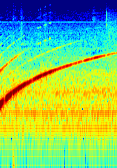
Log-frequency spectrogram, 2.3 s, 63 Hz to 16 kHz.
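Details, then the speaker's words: CB radio transmitting a swept test tone, heard on a Yaesu FTdx3000 monitor: the tone rises smoothly but is slightly distorted and rough at the low frequencies, holds a good modulation level, then fades away toward the top as the highs roll off. "but you'll notice there is distortion you'll see how the waveform is slightly distorted at the low frequencies it levels out stays at a good modulation level"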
